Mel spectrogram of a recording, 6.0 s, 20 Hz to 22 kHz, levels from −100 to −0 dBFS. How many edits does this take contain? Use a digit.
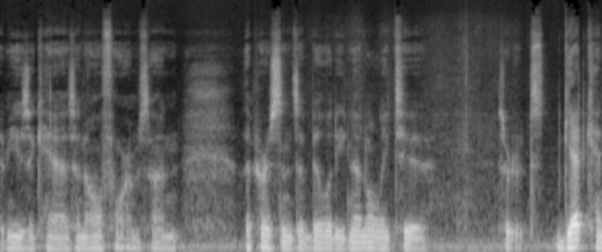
0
